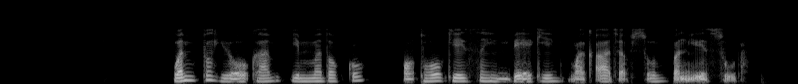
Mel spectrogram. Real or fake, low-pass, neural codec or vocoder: fake; 5.4 kHz; autoencoder, 44.1 kHz, a latent of 192 numbers a frame, MeloTTS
